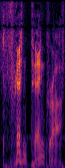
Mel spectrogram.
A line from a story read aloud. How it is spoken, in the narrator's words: answered, laughing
